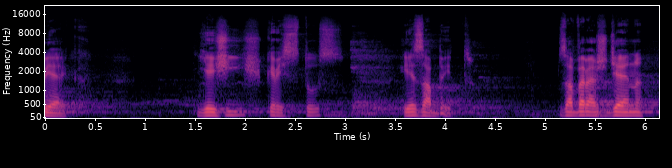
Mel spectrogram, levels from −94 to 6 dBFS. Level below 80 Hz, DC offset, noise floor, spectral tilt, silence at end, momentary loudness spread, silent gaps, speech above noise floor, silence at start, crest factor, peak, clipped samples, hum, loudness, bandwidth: -86 dBFS; under 0.1%; -73 dBFS; -3.5 dB/octave; 0 s; 22 LU; none; 33 dB; 0 s; 24 dB; -18 dBFS; under 0.1%; none; -39 LUFS; 16.5 kHz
